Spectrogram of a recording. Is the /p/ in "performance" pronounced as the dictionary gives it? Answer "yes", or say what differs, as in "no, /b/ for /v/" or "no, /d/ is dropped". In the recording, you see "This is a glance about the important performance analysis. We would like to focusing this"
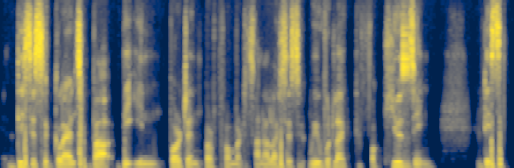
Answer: yes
